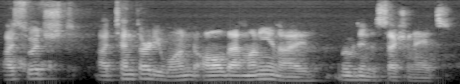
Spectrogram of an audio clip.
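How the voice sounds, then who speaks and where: A man's voice: lowish voice, moderate pace, bright, forceful tone, slight background noise, rough recording. A man in his twenties talking as a guest on a casual call, laid-back and slangy, saying bro a lot. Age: 20s.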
